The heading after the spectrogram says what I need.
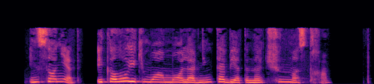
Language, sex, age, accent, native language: Uzbek, female, 18-24, Andijon, Uzbek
